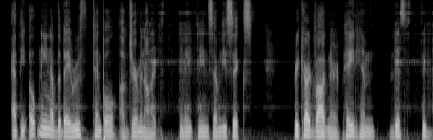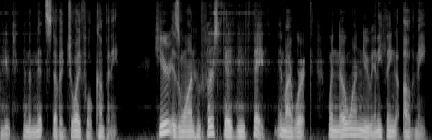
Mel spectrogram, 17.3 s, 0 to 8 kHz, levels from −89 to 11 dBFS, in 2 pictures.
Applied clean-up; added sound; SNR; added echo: neural mask model DeepFilterNet 3.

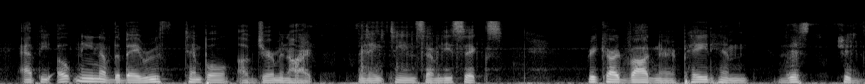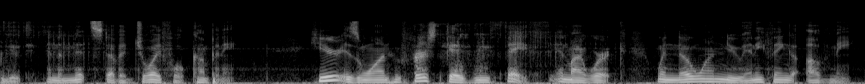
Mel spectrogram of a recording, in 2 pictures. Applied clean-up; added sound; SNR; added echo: neural mask model Resemble Enhance denoiser.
